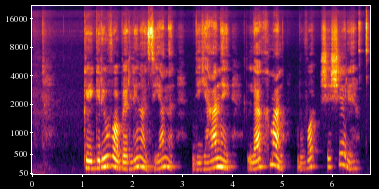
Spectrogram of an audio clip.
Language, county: Lithuanian, Vilnius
